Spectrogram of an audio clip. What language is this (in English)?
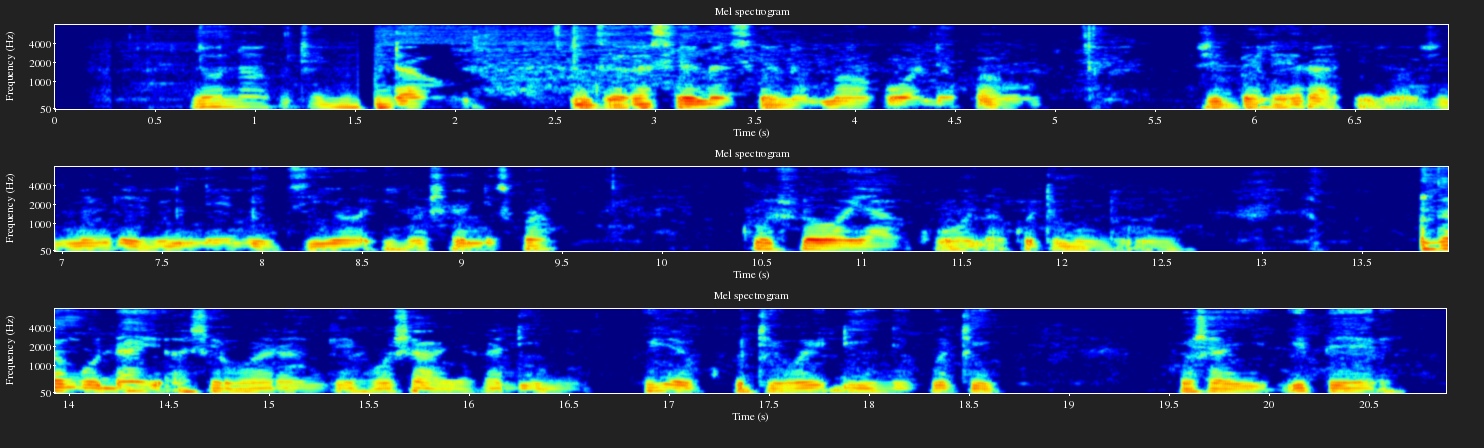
Ndau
